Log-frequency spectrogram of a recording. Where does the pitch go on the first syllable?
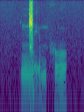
low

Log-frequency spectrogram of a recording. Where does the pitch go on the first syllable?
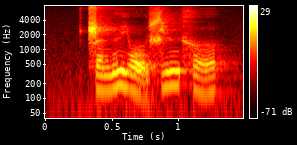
rising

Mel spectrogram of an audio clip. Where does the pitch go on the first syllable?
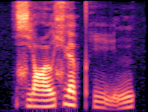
rising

